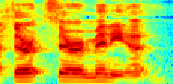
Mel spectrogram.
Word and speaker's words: Theremini: Yeah, Theremini.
